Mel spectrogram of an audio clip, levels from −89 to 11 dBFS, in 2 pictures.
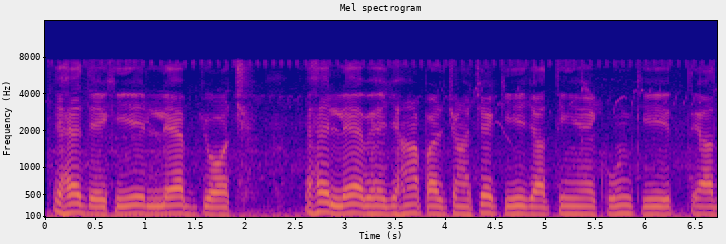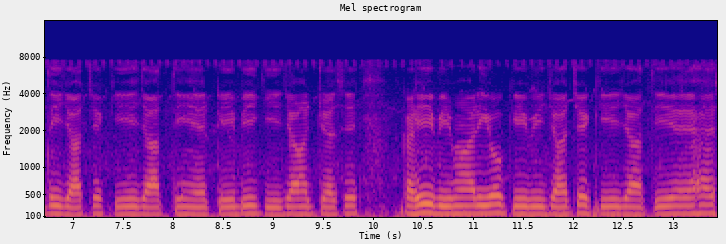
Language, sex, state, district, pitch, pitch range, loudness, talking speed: Hindi, male, Uttar Pradesh, Gorakhpur, 140 Hz, 135-150 Hz, -29 LUFS, 150 wpm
